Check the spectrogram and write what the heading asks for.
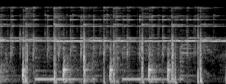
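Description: Street-theatre percussion: a pair of rope-laced hand drums struck in a quick, even rhythm of about four strokes a second. The drum notes ring over a steady, high, bell-like metallic ringing.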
